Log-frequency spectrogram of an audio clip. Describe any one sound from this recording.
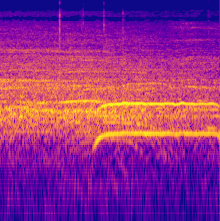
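A young woman sings a long held note through a microphone.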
